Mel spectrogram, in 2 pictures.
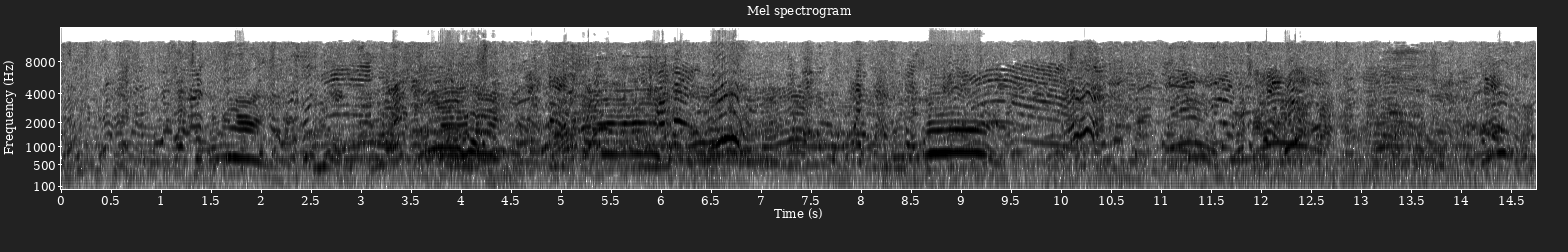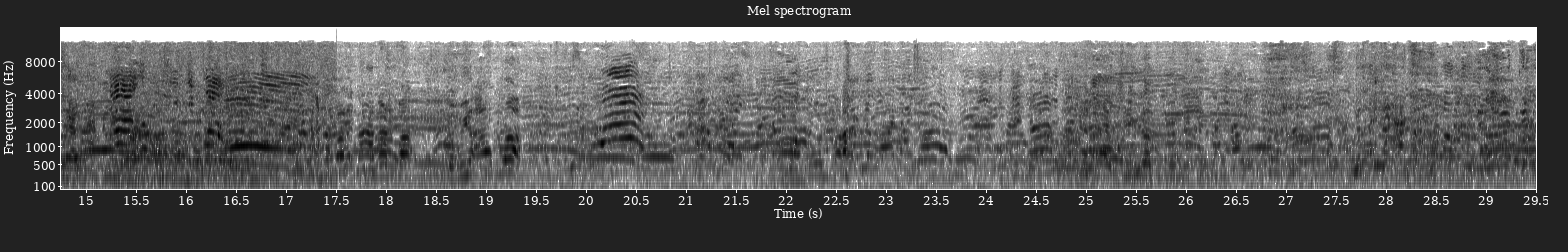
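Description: A large crowd outdoors chatters and shouts excitedly close by.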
